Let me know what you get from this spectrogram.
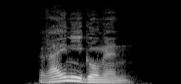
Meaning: plural of Reinigung
- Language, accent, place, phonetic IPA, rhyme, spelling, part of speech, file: German, Germany, Berlin, [ˈʁaɪ̯nɪɡʊŋən], -aɪ̯nɪɡʊŋən, Reinigungen, noun, De-Reinigungen.ogg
